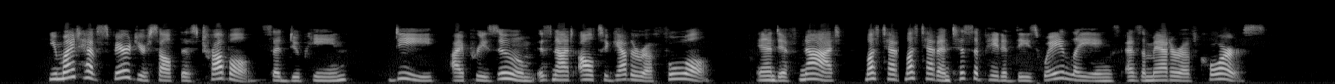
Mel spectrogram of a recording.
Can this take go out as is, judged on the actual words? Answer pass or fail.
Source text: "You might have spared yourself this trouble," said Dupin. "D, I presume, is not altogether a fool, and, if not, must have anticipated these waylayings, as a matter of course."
fail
